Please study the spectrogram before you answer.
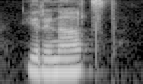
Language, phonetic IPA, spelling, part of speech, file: Czech, [ˈjɛdɛnaːt͡st], jedenáct, numeral, Cs-jedenáct.ogg
- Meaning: eleven (11)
